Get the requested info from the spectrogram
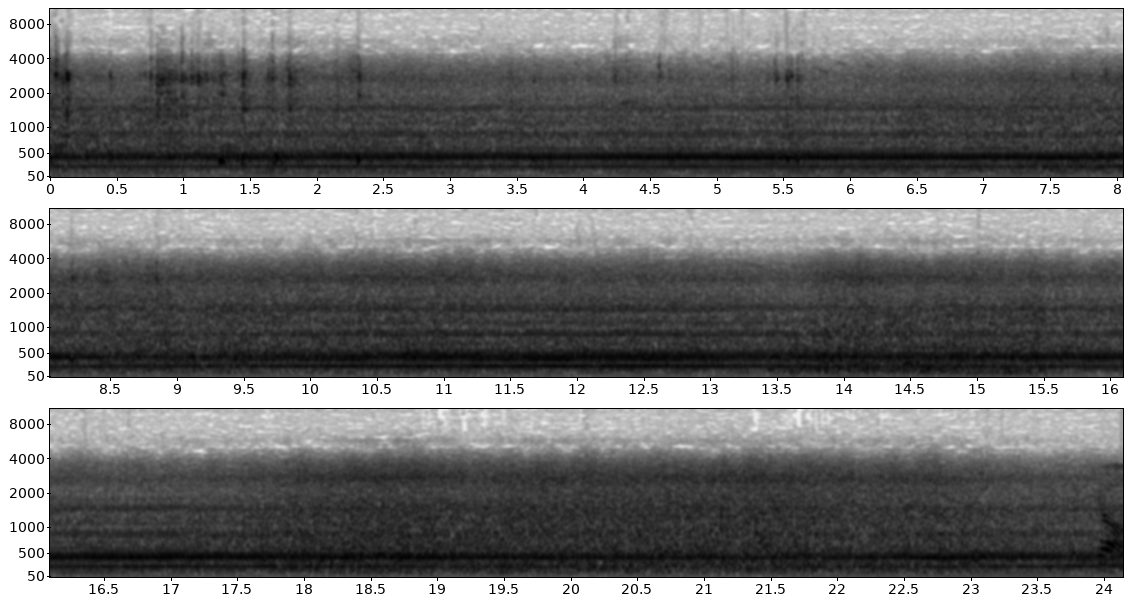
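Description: An engine running at a steady drone, holding one pitch with no revving or change throughout.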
